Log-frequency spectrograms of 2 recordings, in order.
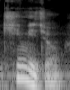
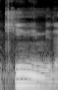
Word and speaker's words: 김: 사실은 이게 발음으로는 킴이죠. 그 영어의 킴과 헷갈릴 수 있는데 영어의 킴하고는 아주 상관이 없고요. 그냥 김을 영어 표기로 할 때 KIM으로 해서 외국 사람이 읽을 때는 당연하게도 킴이라고 읽을 수밖에 없습니다. 두 번째는 GIM. 두 번째는 GIM, 김입니다. 이 김이 사실은 그 발음상 정확하죠.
